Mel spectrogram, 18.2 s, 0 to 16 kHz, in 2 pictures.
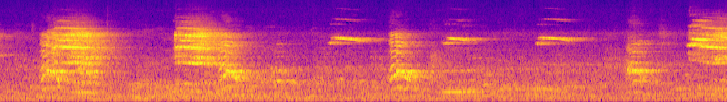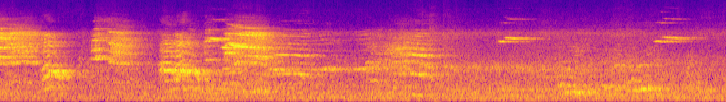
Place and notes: Les Sables-d'Olonne, France - Seagulls nest on the church
Ici les goelands ont élu domicile sur l'église.
Prise de son depuis la rue, quelques passants.
There was some seagulls nest above the church, recorded by the street, some peoples.
/zoom h4n intern xy mic
20 June, 17:12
